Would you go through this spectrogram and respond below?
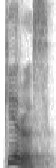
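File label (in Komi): "керӧс", Komi, female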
